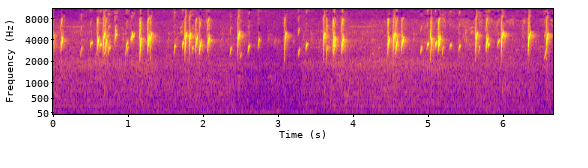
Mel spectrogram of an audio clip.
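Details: European goldfinch delivering continuous jingling song, rapid high chirps and ticks in repeated bursts, with a brief softer stretch near three seconds.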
